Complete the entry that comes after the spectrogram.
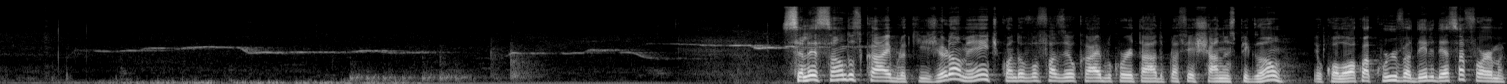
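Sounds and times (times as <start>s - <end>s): person whistling a tune: 0.7s - 9.0s.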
